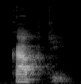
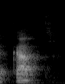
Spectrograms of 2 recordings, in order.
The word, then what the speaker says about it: caput: Então, CAPT. A gente não pronuncia às vezes com o som do U, então fica CAPT, né?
